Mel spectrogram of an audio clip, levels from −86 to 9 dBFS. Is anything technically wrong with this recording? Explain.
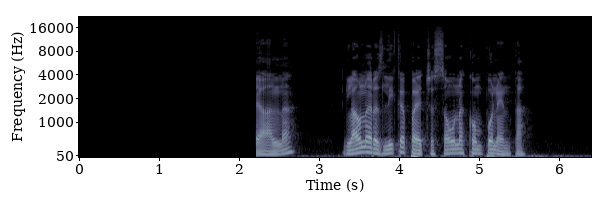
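Yes. From the very start until 2.21 s the clip is in an audio dropout to silence: silence with no room tone. The input was likely lost, through a disconnected device, failed link or mute, while recording continued, so the speech then resumes abruptly mid-flow.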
